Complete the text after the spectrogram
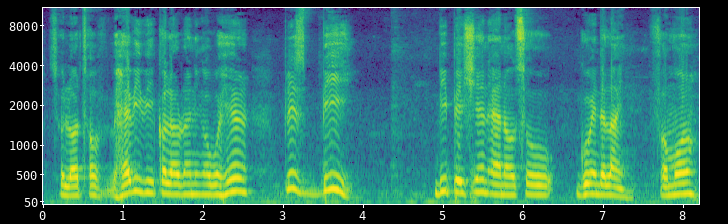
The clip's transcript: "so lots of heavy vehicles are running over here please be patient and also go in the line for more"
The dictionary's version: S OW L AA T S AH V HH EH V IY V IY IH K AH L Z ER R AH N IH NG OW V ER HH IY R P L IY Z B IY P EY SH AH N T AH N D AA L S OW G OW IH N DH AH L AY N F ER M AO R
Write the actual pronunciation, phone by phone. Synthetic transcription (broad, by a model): S OW L AA T S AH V HH EH V IY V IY K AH L AA R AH N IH NG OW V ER HH IY R P L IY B B IY P EY SH AH N T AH N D AA L S OW G OW IH N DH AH L AY N F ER M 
